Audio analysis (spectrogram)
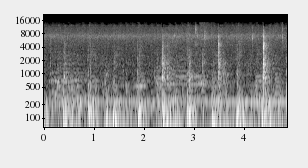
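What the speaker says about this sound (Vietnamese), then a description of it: "Mình cho vào trong cà chua một chút xíu dầu hạt điều để cho cái phần sốt của mình có màu đẹp hơn" Annatto oil goes into chopped tomatoes in a hot pan for a pork meatball tomato sauce, giving a steady loud sizzle with scattered sharp crackles and utensil scrapes throughout.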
